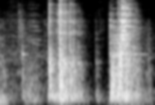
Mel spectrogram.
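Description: Two short metallic clattering scrapes, each about half a second long, from the aluminium Festool MFS rail and its fittings being handled and shifted.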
